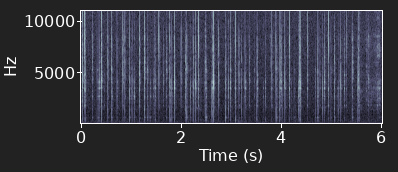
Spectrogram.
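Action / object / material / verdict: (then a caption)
tap / small wooden ornament / wood / none. A wooden Going Merry Jolly Roger flag ornament is tapped and scratched. The result is a dense run of quick, dry clicks and crackly rattling with little low end.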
